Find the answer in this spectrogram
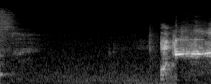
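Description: A woman's voice trails off into a short pause, then about a second and a half in she lets out a long, high-pitched excited squeal.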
